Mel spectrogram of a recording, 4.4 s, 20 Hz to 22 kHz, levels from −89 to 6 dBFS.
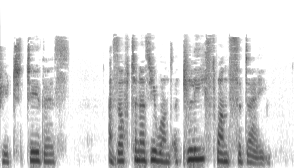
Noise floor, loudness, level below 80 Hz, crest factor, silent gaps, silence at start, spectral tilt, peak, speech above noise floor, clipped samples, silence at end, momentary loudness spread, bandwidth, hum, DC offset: -70 dBFS; -22 LUFS; -56 dBFS; 16 dB; none; 0 s; -5 dB/octave; -6 dBFS; 48 dB; under 0.1%; 0.35 s; 15 LU; 9.6 kHz; none; under 0.1%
